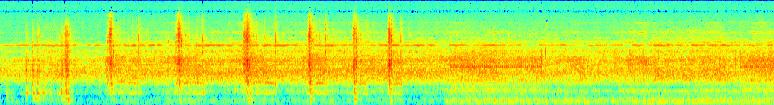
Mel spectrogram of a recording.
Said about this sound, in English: Wait a minute. I can't hear you. Hey, Ma, would you hold that vacuum for a minute, please? I can't hear.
